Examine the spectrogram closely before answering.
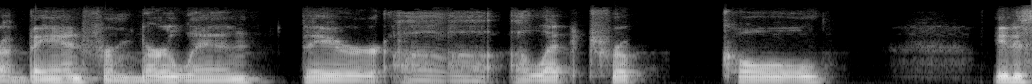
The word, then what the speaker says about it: Elektrokohle: They're electrocoal. It is spelled Elektrokohle.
